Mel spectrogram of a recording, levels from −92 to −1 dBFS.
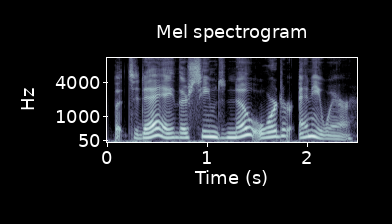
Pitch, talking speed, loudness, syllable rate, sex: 190 Hz, 190 wpm, -19 LUFS, 6.0 syllables/s, female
